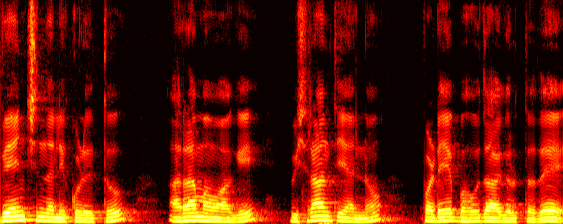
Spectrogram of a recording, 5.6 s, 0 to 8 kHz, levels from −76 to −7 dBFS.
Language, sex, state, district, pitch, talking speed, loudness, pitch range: Kannada, male, Karnataka, Shimoga, 130 Hz, 65 wpm, -17 LUFS, 120-145 Hz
